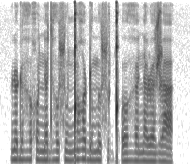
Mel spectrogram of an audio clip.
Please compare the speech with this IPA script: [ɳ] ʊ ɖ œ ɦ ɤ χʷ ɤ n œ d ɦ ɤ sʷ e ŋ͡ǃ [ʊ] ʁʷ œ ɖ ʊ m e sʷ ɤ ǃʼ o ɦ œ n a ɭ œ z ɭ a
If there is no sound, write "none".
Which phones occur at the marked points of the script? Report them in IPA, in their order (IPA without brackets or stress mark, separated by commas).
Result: ɳ, ʊ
